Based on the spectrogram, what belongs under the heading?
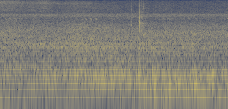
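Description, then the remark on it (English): A modified Domino's pizza car rumbles past, its deep, throaty engine noise loud and steady throughout with a slight swell midway, and no voices over it. “Well, that Domino's pizza car was tricked out.”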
